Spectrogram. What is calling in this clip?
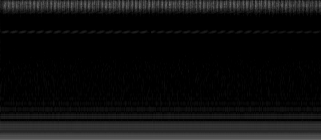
Oecanthus dulcisonans, an orthopteran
